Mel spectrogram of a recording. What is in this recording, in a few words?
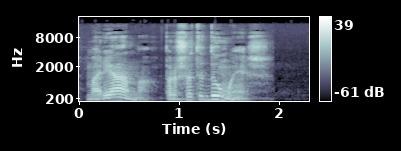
dialogue, Ukrainian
